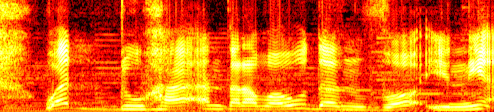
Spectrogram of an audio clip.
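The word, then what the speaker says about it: وَالضُّحَى: Cara membacanya yaitu dengan lamnya tidak dibaca tetapi lebur atau masuk ke huruf syamsiah yang ada di depannya. Contohnya wadduha. Wadduha antara wawu dan dho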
